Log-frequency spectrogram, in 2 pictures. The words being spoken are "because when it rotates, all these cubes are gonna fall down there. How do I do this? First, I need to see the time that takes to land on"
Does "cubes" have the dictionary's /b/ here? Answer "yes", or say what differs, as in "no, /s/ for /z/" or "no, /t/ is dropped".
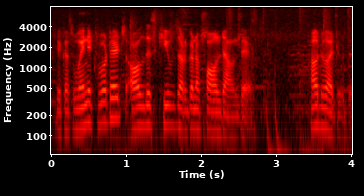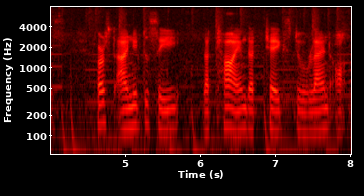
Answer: no, /b/ is dropped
